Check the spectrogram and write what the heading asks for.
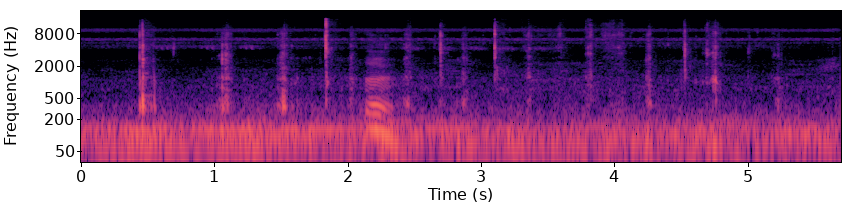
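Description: Close eating sounds: irregular wet mouth clicks and smacks of someone chewing grilled squid, over a steady low hum. About two seconds in comes one short wavering vocal sound that falls in pitch.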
